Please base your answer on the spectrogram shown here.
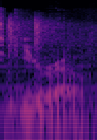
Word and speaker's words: gyro: How did you just pronounce gyro? Gyro. Don't you dare. Next thing we know, some jackass is gonna be like, how about pineapple on omelet? What about pineapple on an omelet? I haven't heard about it. Gyro. Fuck you. No. I'm not doing it. Fuck you. Gyro. As a G.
